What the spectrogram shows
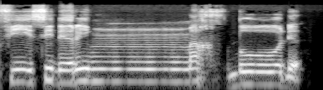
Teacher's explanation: Dengung idgham ma ghunnah. Dengung dua harakat. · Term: idgham ma'al ghunnah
